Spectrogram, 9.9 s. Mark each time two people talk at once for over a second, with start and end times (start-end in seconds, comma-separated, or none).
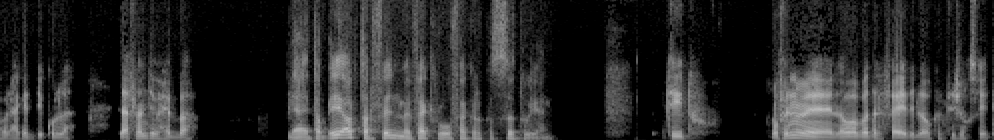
none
